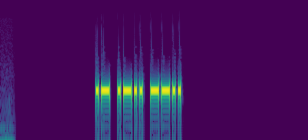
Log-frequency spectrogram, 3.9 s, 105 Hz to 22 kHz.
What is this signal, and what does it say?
Morse code, heard as a keyed tone, about 34 wpm, 700 Hz. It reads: ALZ
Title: USA Call Sign Postfixes - 3 Letters 35wpm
